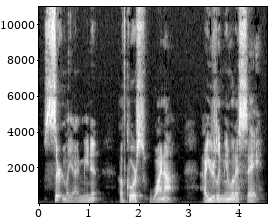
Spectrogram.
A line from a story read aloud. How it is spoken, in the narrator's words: grumbled Buster Bear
